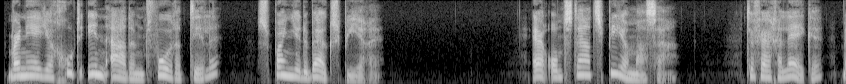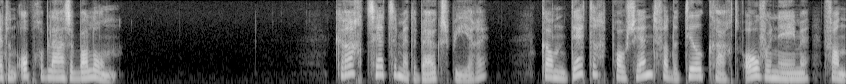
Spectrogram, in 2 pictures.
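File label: NL F elearning, Dutch, female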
